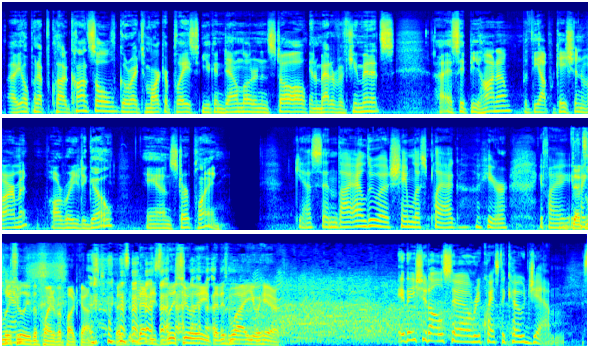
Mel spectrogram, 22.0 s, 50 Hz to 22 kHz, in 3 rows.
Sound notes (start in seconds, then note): 18.2 laughter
